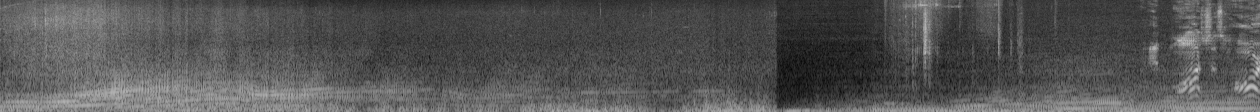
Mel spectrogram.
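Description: A Ford Raptor truck launches hard up an uphill grade, its engine roaring loud and close and climbing in pitch through the gears for several seconds before dropping off sharply, with lower rumbling after.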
